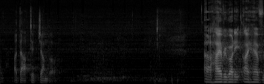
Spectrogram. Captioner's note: audience laughing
